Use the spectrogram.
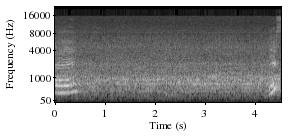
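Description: A Conair Yellowbird hair dryer blows with a steady, close whoosh of airflow for several seconds, the tone holding even until a brief rise at the end.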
